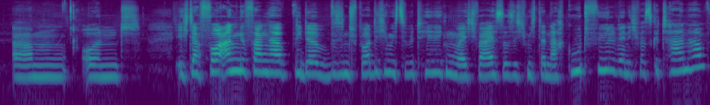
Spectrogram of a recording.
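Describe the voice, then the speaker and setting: On a very clean recording with a silent background, a woman speaks at a high pitch and a fairly quick pace, with big swings in loudness and ordinary pitch variation. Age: 20s. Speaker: media studies student. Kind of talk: casual chat.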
